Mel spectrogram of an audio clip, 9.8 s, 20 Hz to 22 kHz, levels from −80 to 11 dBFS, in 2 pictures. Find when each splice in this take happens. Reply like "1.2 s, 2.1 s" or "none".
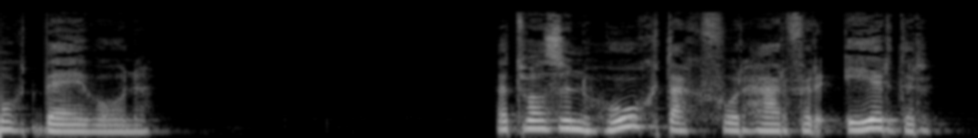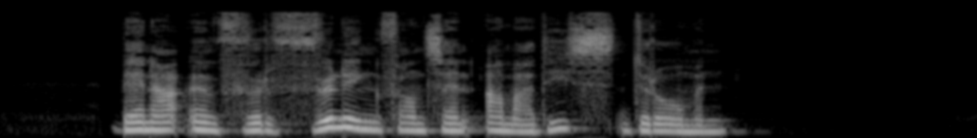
none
